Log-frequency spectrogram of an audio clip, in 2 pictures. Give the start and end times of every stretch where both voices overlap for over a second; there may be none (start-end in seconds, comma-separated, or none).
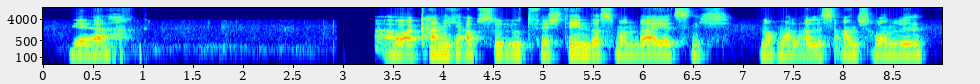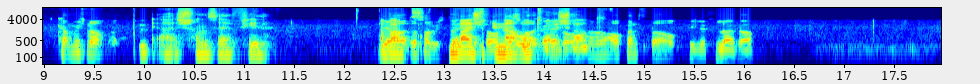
12.4-14.5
